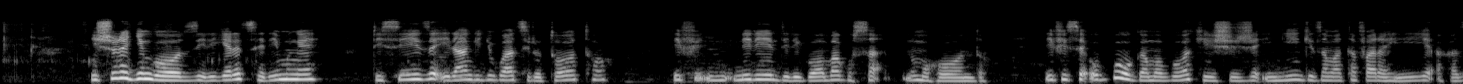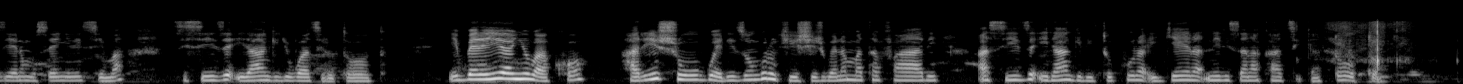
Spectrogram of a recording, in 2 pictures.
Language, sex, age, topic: Rundi, female, 36-49, education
